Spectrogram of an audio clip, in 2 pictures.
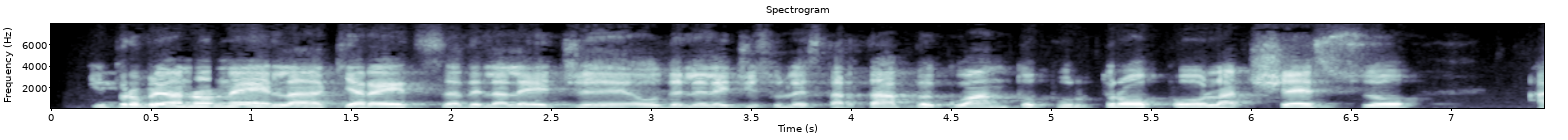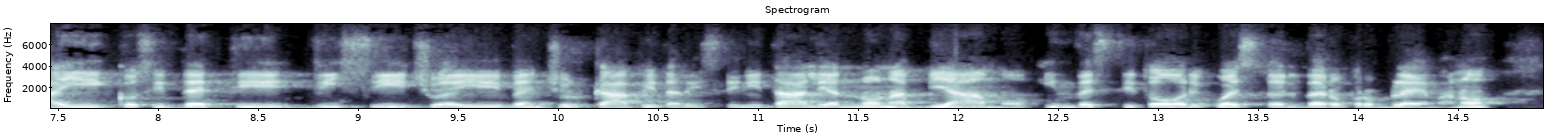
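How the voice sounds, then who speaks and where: Bright and sharp in tone, a man's medium-pitched voice moves at a fairly slow pace with fairly even intonation. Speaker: talk show host. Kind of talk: casual live social talk show. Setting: video call.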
